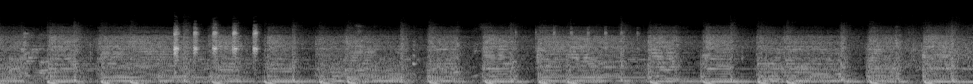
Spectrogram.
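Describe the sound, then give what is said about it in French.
A mallard duck call device is blown, sputtering out a loud, continuous run of raspy mallard quacks in quick, uneven bursts for several seconds. “Arrêtez de jouer avec ça, c'est une boîte de canard.”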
